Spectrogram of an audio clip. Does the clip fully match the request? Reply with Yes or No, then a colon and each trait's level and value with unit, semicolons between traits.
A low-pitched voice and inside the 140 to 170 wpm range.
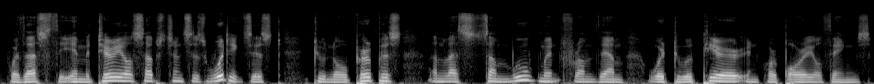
Yes: low, 130 Hz; average, 145 wpm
